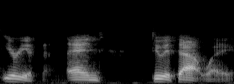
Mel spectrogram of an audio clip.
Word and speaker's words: Iriafen: Or in the case of Kiki, who we all thought was Iriafen, and then we realized it's Iriafen. To be able to say, hey, Kiki made clear before the start of the season, it's actually pronounced Iriafen.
